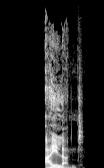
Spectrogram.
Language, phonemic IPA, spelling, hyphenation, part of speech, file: German, /ˈaɪ̯lant/, Eiland, Ei‧land, noun, De-Eiland.ogg
- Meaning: an island, usually a small and/or isolated one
